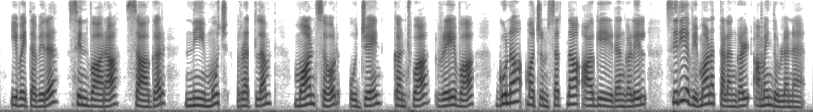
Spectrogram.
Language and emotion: Tamil, neutral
